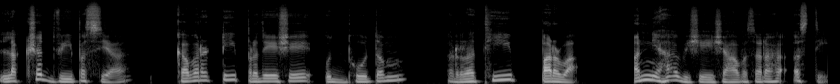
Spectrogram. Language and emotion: Sanskrit, neutral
